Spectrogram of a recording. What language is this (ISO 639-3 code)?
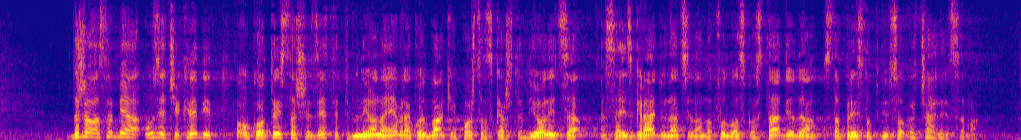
srp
